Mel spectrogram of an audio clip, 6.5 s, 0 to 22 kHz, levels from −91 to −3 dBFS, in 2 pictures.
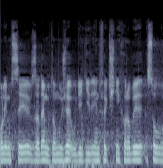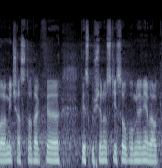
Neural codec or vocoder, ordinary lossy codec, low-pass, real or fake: none; MP3, 64 kbps; 14.4 kHz; real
